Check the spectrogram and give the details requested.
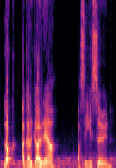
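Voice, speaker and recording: Caring, stubborn young woman, acted by a female reader, brisk and affectionate, visual novel, music underneath. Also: mid-range voice, steady tone, natural voice. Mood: uneasy. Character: caring, stubborn young woman visiting her sick partner.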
